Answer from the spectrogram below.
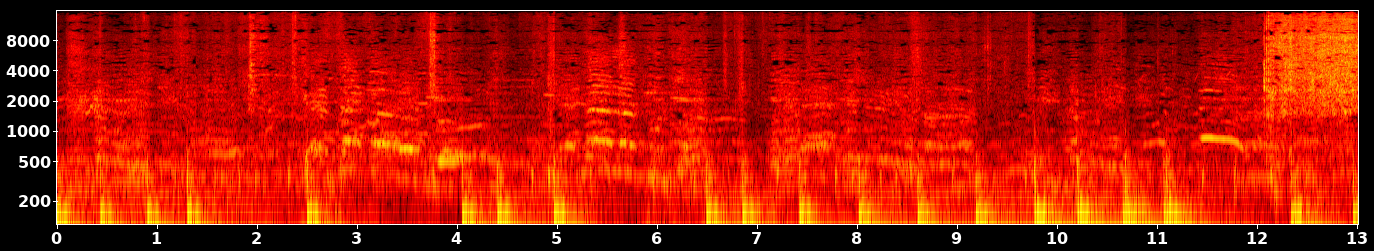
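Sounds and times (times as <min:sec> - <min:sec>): band music with heavy drum beat: 0:00.0 - 0:03.0, 0:03.6 - 0:05.4, 0:06.4 - 0:13.0.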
